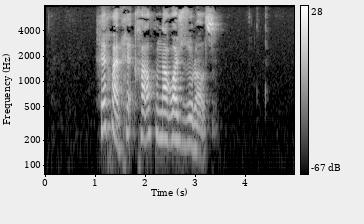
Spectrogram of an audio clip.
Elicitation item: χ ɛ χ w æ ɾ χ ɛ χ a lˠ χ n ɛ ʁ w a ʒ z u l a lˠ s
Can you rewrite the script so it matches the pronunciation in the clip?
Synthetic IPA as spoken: χ ɛ χ w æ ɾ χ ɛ χ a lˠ χ n a ʁ w a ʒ z u ɾ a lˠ s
